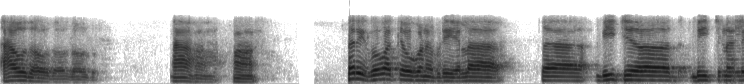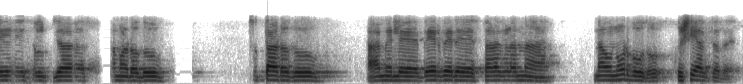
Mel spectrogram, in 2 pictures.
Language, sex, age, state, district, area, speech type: Kannada, male, 60+, Karnataka, Koppal, rural, conversation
